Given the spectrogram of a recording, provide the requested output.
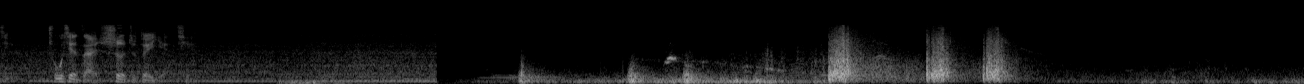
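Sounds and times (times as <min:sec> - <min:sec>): distant artillery explosions: 0:05.0 - 0:10.7.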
